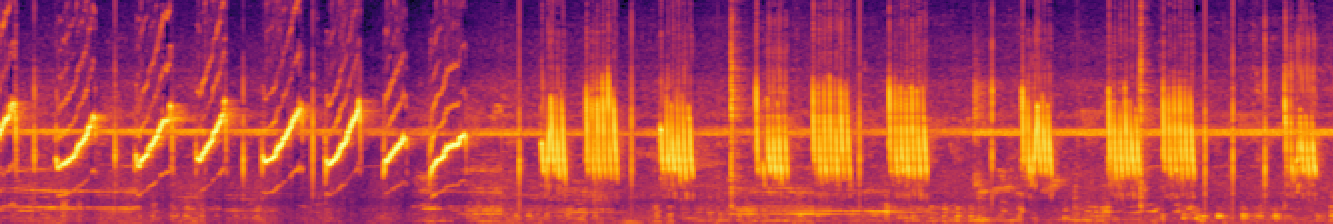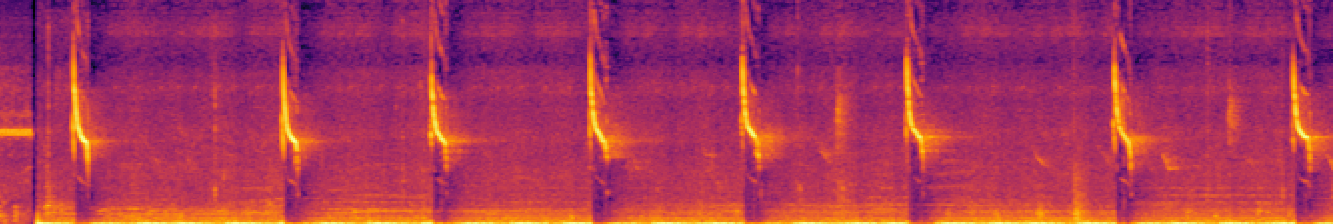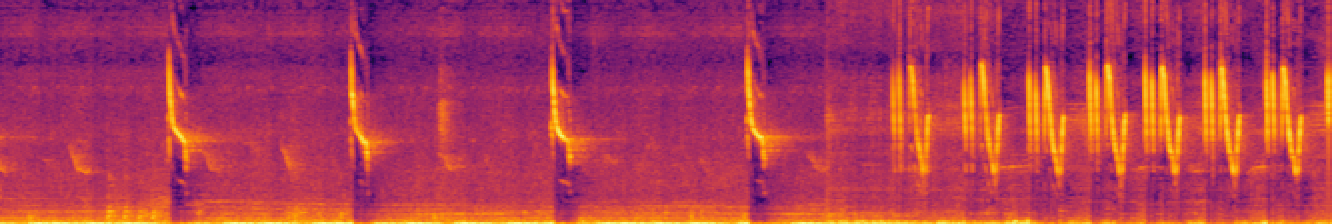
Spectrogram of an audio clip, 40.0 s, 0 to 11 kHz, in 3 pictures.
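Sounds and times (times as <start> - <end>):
steady low rumble: 13.7 - 39.9.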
